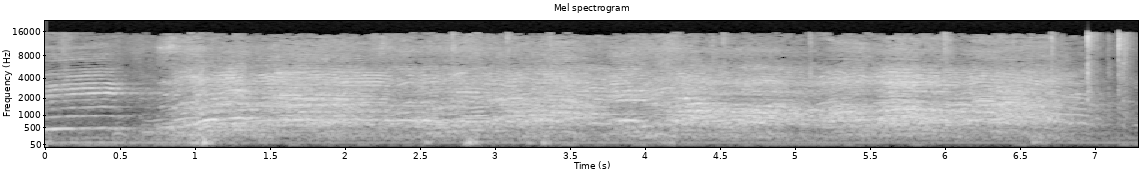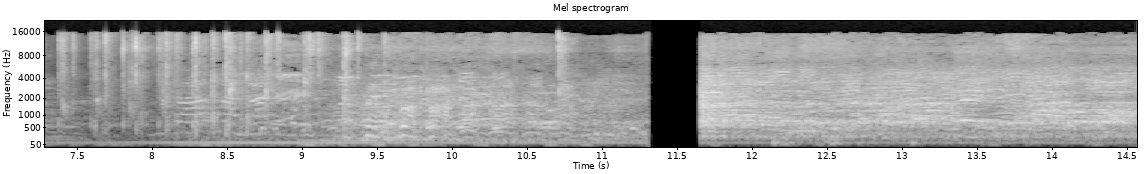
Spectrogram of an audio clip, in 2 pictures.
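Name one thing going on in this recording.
A large crowd of men chants together.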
